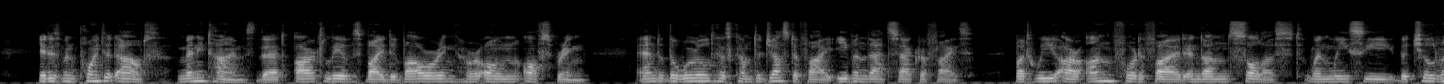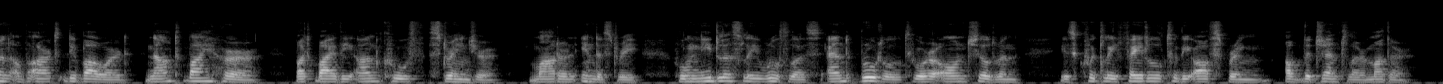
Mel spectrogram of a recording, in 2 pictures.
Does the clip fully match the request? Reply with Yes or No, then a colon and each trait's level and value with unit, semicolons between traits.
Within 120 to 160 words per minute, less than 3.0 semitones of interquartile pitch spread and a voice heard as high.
No: average, 140 wpm; narrow, 2.5 semitones; low, 130 Hz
